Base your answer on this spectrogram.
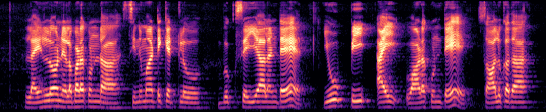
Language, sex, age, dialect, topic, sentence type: Telugu, male, 18-24, Utterandhra, banking, statement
